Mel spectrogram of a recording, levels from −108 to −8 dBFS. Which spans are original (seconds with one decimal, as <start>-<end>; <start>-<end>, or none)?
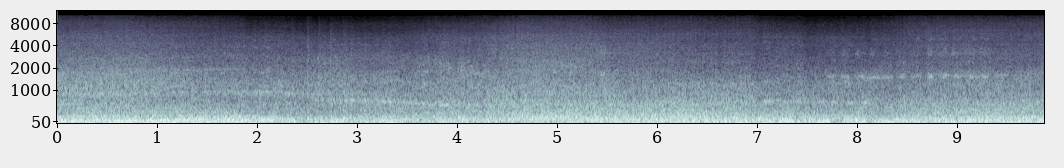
0.0-4.8; 6.8-9.9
